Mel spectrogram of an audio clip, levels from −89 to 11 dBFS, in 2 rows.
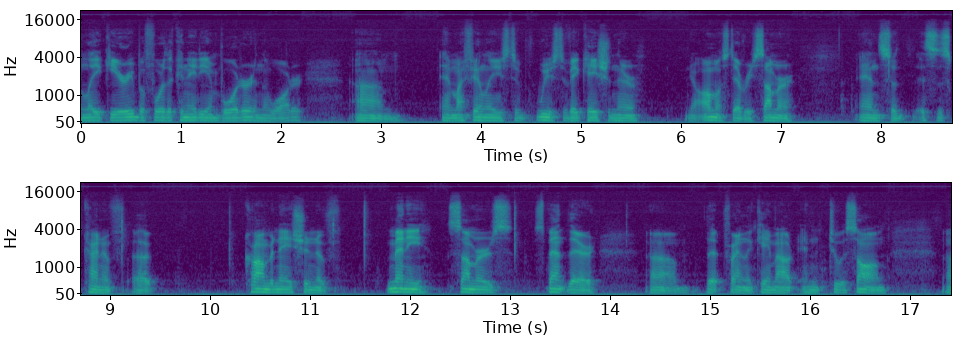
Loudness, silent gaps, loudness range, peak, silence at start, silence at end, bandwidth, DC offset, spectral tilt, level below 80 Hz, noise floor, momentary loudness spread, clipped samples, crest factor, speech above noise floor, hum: -30 LUFS; none; 5 LU; -8 dBFS; 0 s; 0 s; over 20 kHz; under 0.1%; -4 dB/octave; -50 dBFS; -51 dBFS; 14 LU; under 0.1%; 24 dB; 21 dB; none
